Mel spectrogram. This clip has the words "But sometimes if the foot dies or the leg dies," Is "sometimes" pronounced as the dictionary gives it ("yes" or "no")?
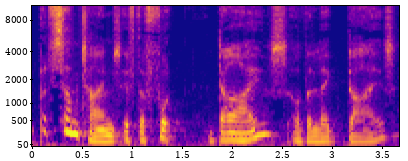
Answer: yes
